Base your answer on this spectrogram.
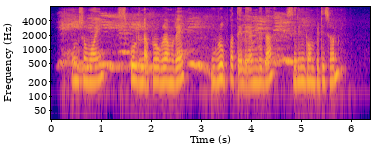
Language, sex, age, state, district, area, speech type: Santali, female, 30-45, West Bengal, Malda, rural, spontaneous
